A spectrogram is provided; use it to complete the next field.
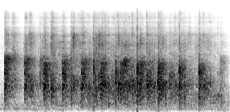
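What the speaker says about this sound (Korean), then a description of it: "여러분 큰 박수로 환영해 주시기 바랍니다." Audience applause at a CEO coaching forum greeting a merchants' representative as he takes the stage, a dense, steady round of hand clapping close by that carries on unbroken and alone.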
